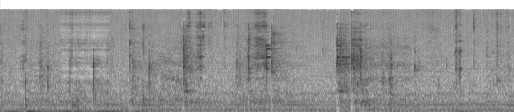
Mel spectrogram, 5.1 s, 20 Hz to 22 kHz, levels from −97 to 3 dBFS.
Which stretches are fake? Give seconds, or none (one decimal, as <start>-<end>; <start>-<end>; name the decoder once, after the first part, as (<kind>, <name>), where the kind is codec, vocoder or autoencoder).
0.6-1.1 (codec, SNAC)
